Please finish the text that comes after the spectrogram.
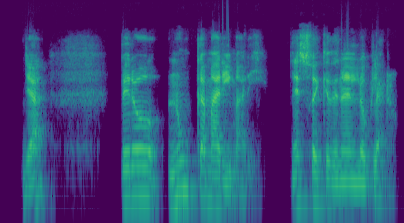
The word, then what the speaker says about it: Mari Mari: Ojo, por favor, con la pronunciación. Acá nunca vamos a decir Mari Mari, ni Marri Marri.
